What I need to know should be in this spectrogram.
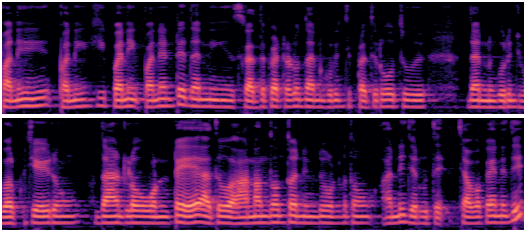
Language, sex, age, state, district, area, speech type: Telugu, male, 30-45, Andhra Pradesh, West Godavari, rural, spontaneous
